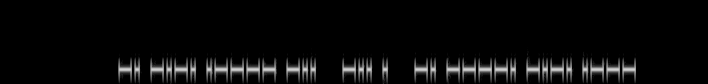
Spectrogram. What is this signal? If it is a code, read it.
Morse code, heard as a keyed tone, about 32 wpm, 700 Hz. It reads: NC1D DE N9CJ
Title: USA Callsign DE Callsign - 4 Characters - 30wpm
